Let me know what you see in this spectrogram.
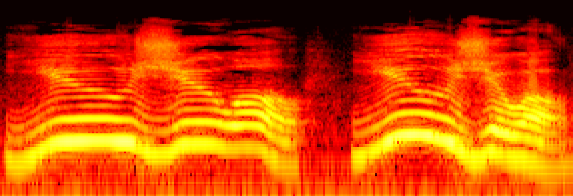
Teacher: syllable jus the one with the underline needs to be voiced put your hand on your throat and feel for the vibration in the second syllable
